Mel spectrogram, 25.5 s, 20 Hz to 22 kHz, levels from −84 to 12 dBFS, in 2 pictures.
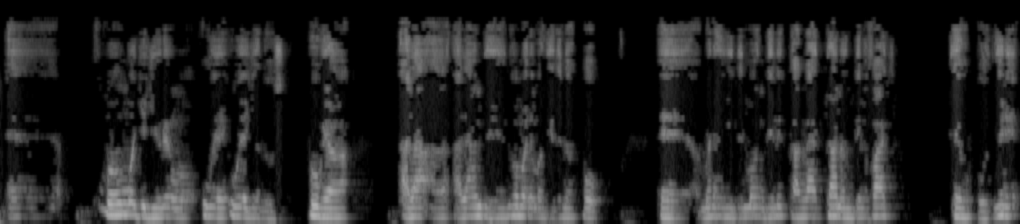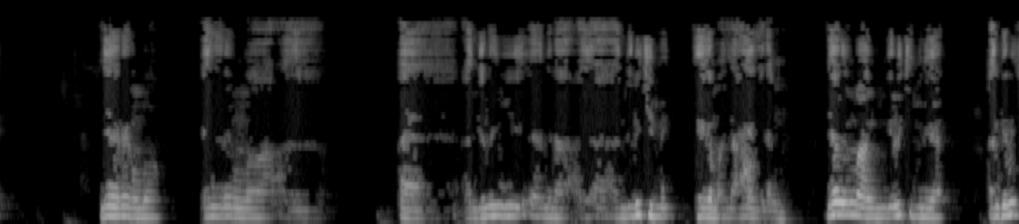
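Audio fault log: Throughout: transcoding between lossy codecs. The speech carries two layers of compression artefacts at once, the artefacts of each codec heard together. Nothing sits above 14.6 kHz. This likely comes from a chain of encoders, consistent with a low-rate WMA pass at about 24 kbit/s followed by MP3 at around 51 kbit/s. The MP3 stage spent bits re-encoding the earlier damage, and the lower cut-off carried through.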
